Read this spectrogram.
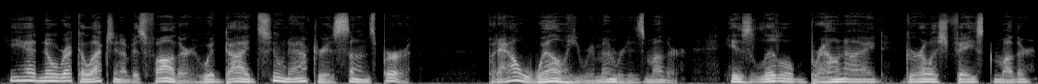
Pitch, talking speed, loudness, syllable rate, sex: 115 Hz, 165 wpm, -19 LUFS, 4.6 syllables/s, male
